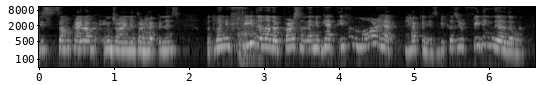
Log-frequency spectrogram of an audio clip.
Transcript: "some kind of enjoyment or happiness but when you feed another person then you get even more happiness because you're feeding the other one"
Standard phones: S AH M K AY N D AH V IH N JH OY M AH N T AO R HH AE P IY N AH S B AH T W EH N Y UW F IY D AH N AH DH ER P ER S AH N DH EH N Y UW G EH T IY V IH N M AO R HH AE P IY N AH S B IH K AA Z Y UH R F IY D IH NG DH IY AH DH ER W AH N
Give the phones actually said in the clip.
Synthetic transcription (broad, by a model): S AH M K AY N D AH V IH N JH OY M AH N T AO R HH AE P IY N AH S B AH T W EH N Y UW F IY D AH N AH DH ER P ER S AH N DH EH N Y UW G EH T IY V IH N M AO R HH AE P IY N AH S B IH K AA Z Y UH R F IY D IH NG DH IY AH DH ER W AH N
